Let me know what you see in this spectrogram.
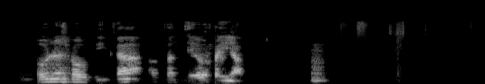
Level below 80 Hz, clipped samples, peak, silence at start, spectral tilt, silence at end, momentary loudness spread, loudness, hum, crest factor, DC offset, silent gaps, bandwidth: -68 dBFS; under 0.1%; -6 dBFS; 0.35 s; -6 dB/octave; 1.2 s; 19 LU; -24 LUFS; none; 22 dB; under 0.1%; 2.69-3.09 s, 3.33-3.40 s, 3.50-3.55 s; 8 kHz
